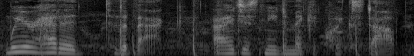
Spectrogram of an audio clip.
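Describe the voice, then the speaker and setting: A woman's voice: mid-range voice, expressive, moderate pace, very noisy, lightly acted. A woman playing a nervous, apologetic young woman with water powers in an ASMR roleplay, stammering and slipping into whispered asides. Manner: drops into soft whispered asides.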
